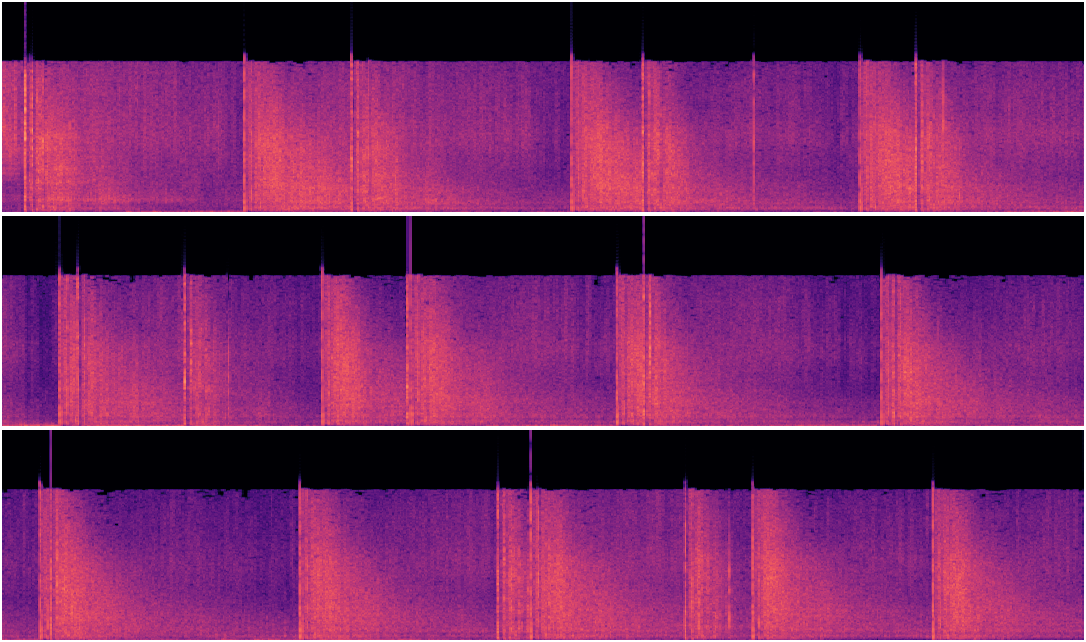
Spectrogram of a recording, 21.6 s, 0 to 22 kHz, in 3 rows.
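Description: Argento Opal firework battery, 13 shots of 30 mm shells: a steady series of loud, sharp launch thumps followed by crackling bursts, spaced about a second or two apart over twenty seconds, close and without talk.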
